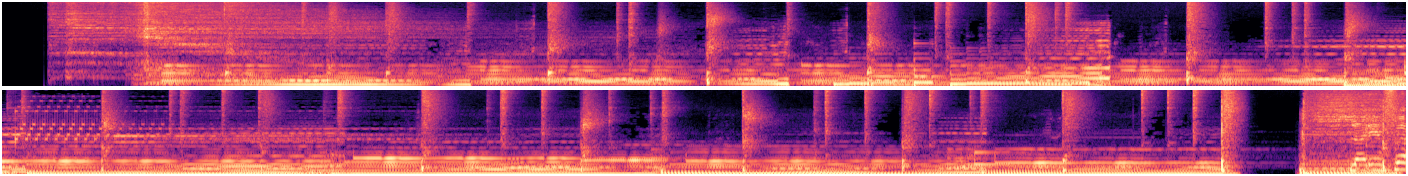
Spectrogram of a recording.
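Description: An instrumental hip-hop intro: sustained melodic chords over crisp percussive hits, with a heavy bass line joining about halfway and a brief dropout just before the end. No voices.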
